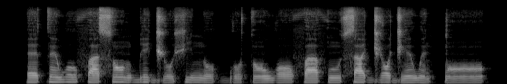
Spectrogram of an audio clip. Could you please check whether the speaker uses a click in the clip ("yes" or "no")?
no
